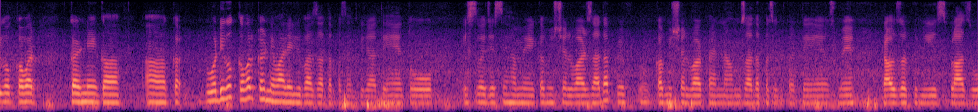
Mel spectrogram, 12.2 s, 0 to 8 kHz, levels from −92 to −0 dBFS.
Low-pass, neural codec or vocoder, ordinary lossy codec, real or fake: none; none; none; real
